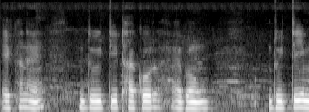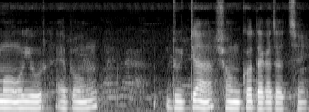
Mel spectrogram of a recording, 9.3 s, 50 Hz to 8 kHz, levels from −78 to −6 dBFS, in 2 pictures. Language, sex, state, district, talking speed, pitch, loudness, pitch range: Bengali, male, Tripura, West Tripura, 70 wpm, 130 Hz, -15 LUFS, 125-135 Hz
